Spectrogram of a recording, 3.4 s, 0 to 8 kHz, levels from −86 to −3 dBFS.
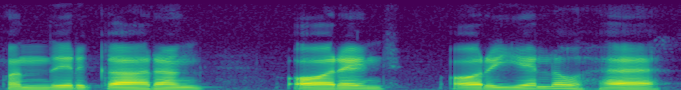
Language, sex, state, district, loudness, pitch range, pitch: Hindi, male, Jharkhand, Palamu, -15 LUFS, 130-145 Hz, 140 Hz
